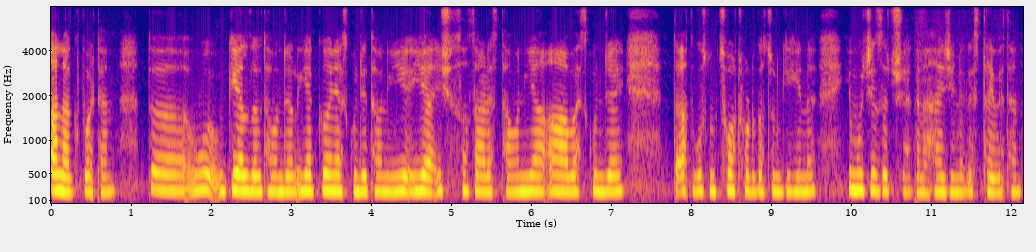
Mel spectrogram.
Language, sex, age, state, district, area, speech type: Kashmiri, female, 30-45, Jammu and Kashmir, Bandipora, rural, spontaneous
